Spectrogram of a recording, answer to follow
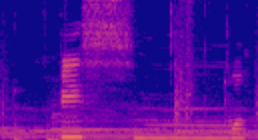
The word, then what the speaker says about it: письмо: Это моё п и с мягкий знак пись м письмо. And the final one is о. Письмо. Письмо. The stress is on the final syllable.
